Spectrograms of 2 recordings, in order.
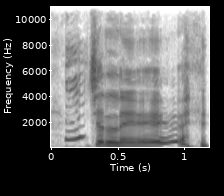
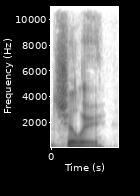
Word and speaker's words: Chile: in Argentina CH Chile Chile um Brazil it's Chile that's how you say it no you don't it's not chili you think it's chili It's not Chile Chile it's not Chile it's Chile CH it's not Chile seriously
